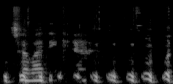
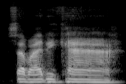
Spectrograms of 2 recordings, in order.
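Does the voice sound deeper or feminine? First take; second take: feminine; deeper. First: It is said in a soft, feminine voice. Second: It is said in a deeper, less feminine voice.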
